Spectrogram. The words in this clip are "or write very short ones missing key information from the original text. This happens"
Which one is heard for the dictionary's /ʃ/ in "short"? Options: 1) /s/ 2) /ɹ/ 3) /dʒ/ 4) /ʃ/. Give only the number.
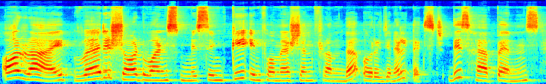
4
